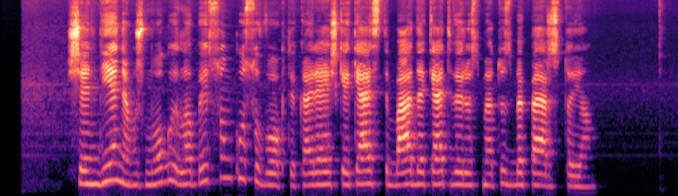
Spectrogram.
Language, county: Lithuanian, Vilnius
